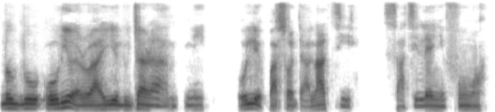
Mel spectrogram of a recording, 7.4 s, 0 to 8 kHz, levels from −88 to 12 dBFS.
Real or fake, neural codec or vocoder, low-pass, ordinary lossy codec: fake; codec, 16 kHz, 2 kbps, X-Codec, WavLM features, trained on Multilingual LibriSpeech; 7.2 kHz; AAC, 32 kbps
